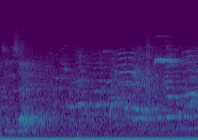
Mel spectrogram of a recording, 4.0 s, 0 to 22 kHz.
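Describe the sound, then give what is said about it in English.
A few dull thumps of a basketball being dribbled on a hardwood court during an Arrows basketball game, with 30 seconds left. A steady murmur of crowd noise and voices runs underneath, with brief sneaker squeaks near the end. “dribbling around, trying to get it somewhere.”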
